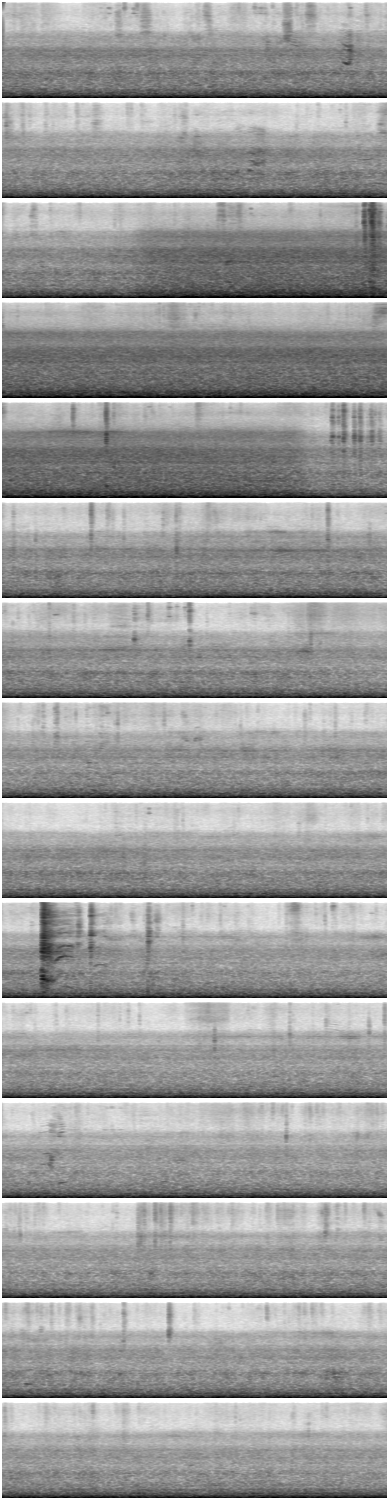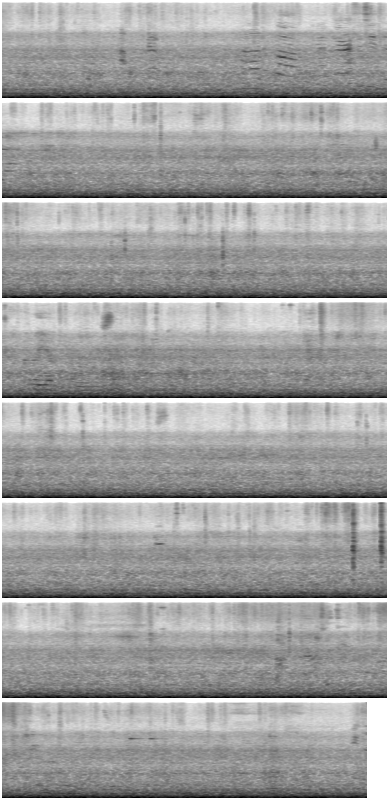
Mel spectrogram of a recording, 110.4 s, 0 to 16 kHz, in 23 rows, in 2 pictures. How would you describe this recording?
from Hsinchu Station to Taichung Station, Binaural recordings, Zoom H4n+ Soundman OKM II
